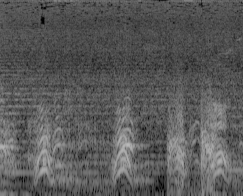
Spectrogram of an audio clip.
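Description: Dogs barking in the Broken Sword: Shadow of the Templars Reforged adventure game, four separate woofs spaced across a couple of seconds, fairly close and clear with no talk over them.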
